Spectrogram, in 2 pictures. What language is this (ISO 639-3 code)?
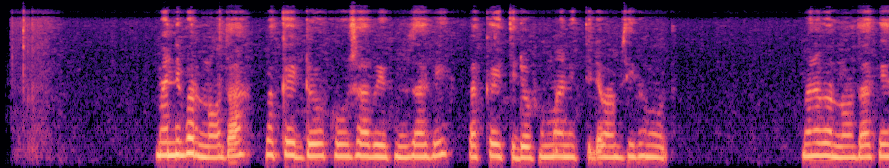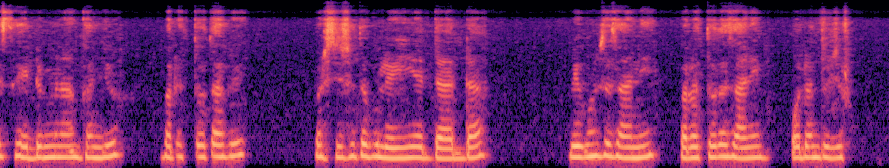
orm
